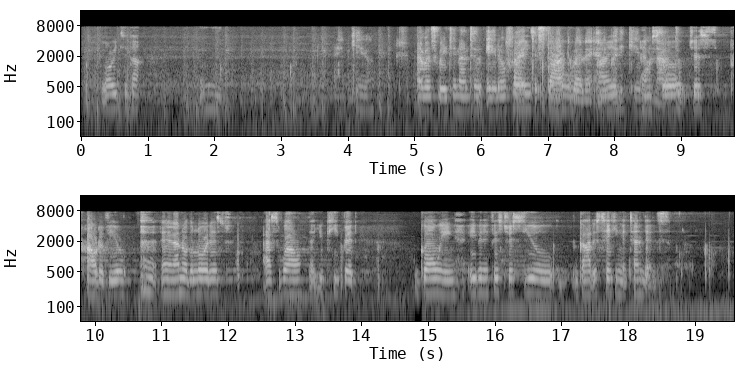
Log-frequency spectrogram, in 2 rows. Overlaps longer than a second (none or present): present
